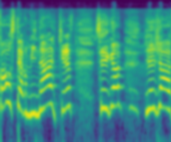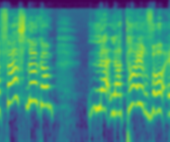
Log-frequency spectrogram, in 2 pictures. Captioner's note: in french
